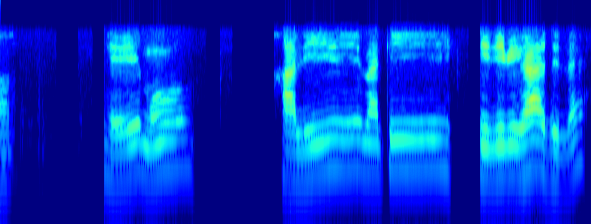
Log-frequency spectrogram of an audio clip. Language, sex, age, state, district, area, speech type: Assamese, male, 60+, Assam, Majuli, urban, conversation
